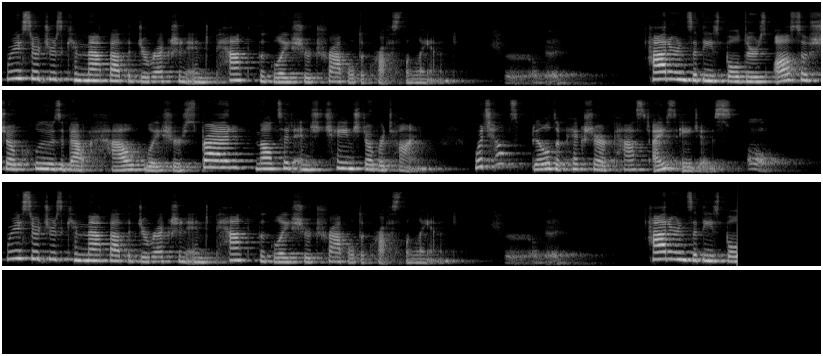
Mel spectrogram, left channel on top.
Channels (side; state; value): right; drops out; at 7.4 s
